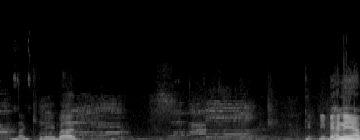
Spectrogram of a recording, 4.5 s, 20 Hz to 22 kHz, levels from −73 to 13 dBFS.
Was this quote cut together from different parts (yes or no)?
yes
